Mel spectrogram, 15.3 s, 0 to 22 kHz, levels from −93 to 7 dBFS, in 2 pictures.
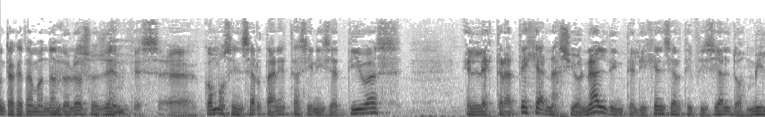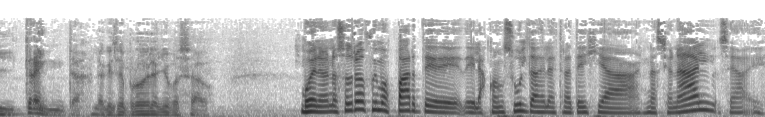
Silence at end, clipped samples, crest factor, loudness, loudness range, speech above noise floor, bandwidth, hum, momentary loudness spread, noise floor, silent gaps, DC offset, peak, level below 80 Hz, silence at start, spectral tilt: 0 s; under 0.1%; 22 dB; -22 LUFS; 7 LU; 25 dB; 11.5 kHz; none; 11 LU; -47 dBFS; none; under 0.1%; 0 dBFS; -44 dBFS; 0 s; -4.5 dB/octave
